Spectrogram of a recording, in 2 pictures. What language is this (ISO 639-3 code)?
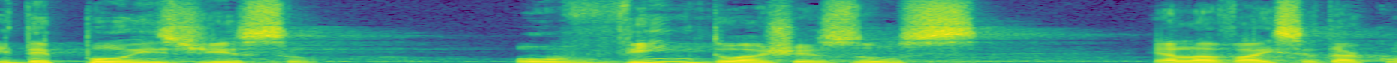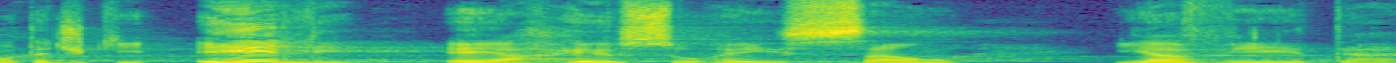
por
